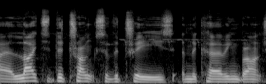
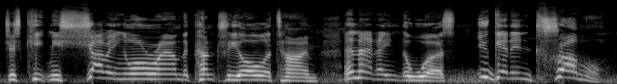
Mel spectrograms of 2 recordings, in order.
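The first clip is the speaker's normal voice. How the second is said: furious George; 10 semitones higher than usual. Acted. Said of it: "George went on furiously".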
